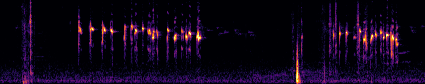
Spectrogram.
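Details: Greater green leafbird song played as a lure: two phrases of fast, sweet twittering notes, each rising and falling, with two sharp clicks or knocks interrupting, otherwise a quiet background.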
